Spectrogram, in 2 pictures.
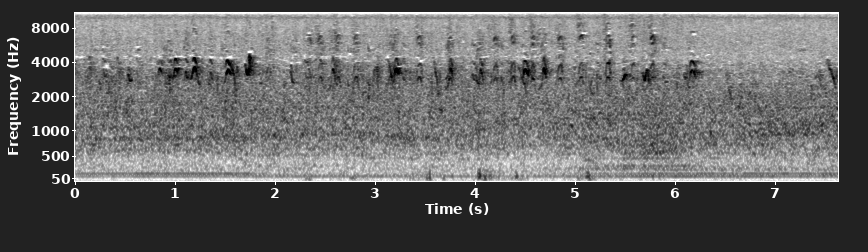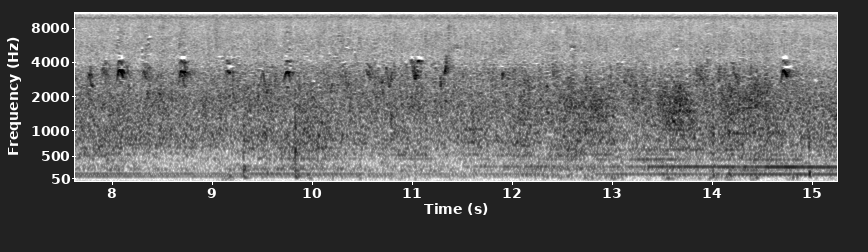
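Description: Small birds chirping in short, repeated calls over a steady low hum, with a few soft knocks about four to five seconds in.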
